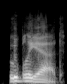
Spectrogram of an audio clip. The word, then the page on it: oubliette: American English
